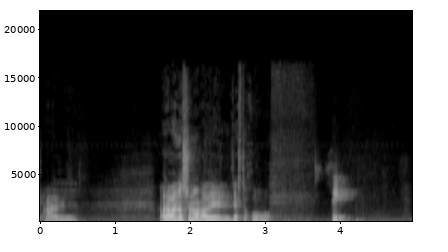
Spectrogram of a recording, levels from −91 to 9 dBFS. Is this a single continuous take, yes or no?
yes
